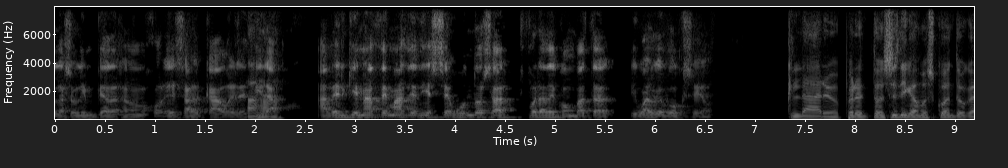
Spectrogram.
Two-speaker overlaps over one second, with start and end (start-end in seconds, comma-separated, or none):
none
